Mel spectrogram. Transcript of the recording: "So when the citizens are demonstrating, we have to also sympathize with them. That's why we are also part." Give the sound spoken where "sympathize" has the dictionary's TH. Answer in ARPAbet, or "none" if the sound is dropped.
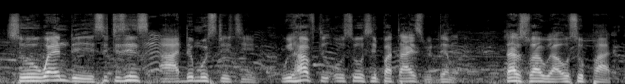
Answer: T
